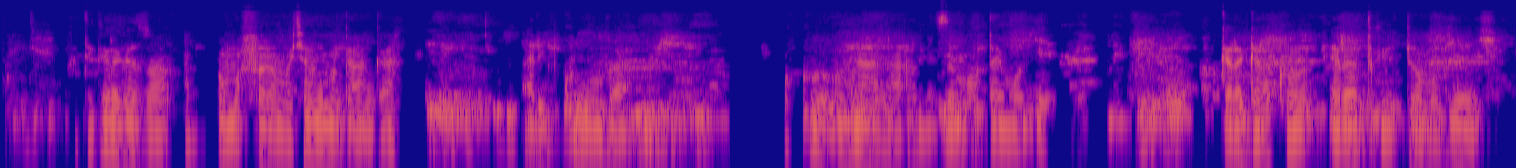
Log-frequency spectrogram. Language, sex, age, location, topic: Kinyarwanda, male, 18-24, Nyagatare, health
